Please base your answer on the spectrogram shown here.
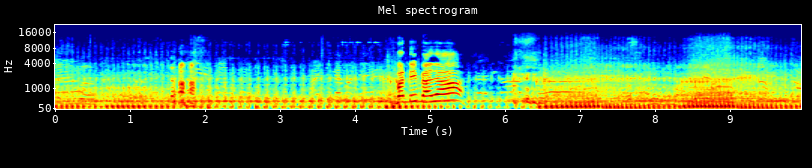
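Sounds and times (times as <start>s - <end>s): motorcycle engine running: 0.0s - 9.9s.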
